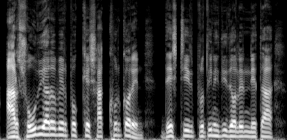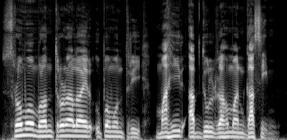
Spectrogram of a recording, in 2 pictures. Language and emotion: Bengali, neutral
